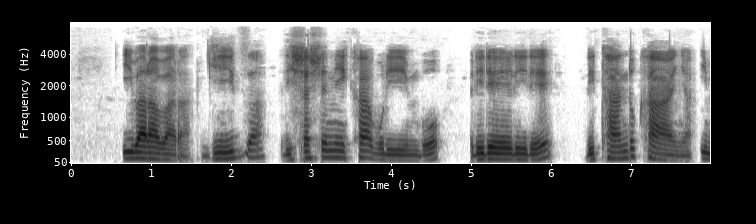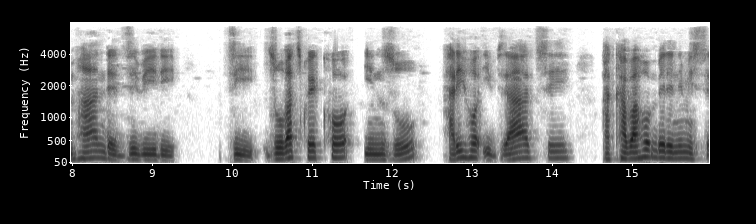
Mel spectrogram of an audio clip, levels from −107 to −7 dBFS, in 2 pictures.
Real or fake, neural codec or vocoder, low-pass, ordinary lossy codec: real; none; 7.2 kHz; AAC, 32 kbps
